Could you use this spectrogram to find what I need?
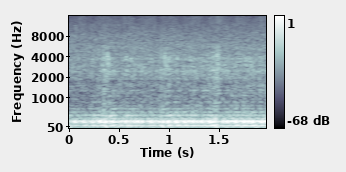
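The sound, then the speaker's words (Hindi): Steady low engine rumble of a car being driven, a continuous deep hum with a faint hiss above it, holding an even loudness throughout, with no voices. “ये क्या कर रहे हैं? गाड़ी तेज मत चलाइए।”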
